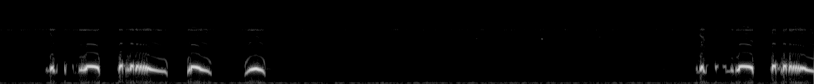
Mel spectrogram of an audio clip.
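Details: Spotted dove repeating its low, mellow cooing phrase twice with a pause of about four seconds between. Each phrase has quick opening notes, a long downward coo and arched closing coos.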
